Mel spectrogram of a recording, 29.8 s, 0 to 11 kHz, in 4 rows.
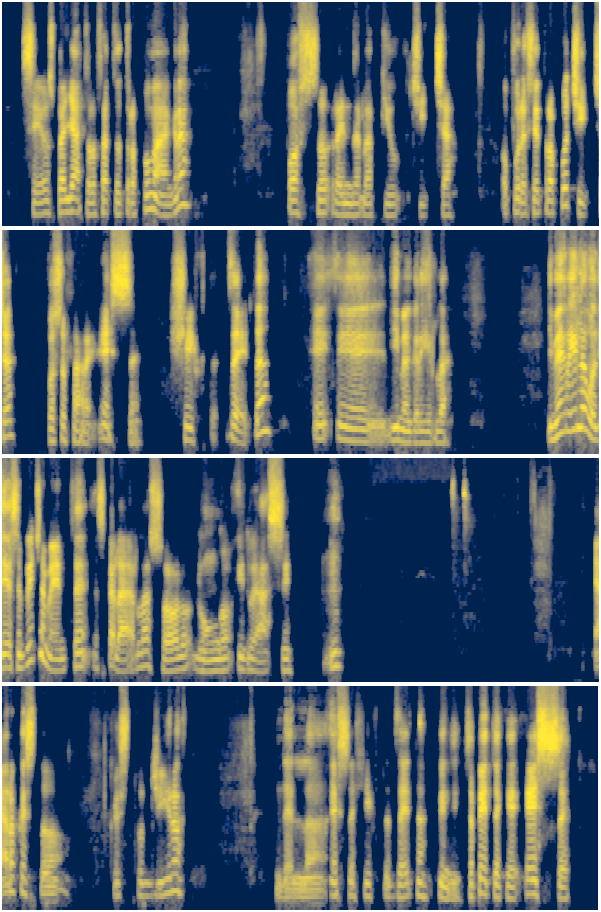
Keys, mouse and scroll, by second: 2.1-6.5 middle drag, 8.8 s.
